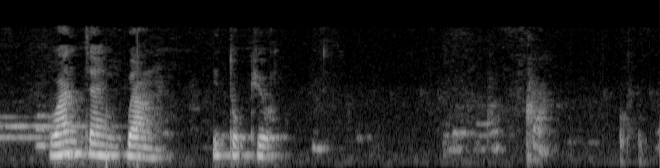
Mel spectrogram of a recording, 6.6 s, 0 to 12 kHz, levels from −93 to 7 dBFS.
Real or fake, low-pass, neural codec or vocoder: real; 7.2 kHz; none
